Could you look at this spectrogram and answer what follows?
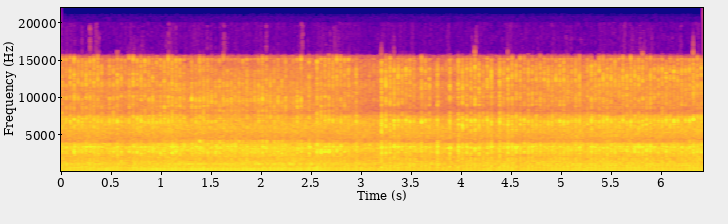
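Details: Yard Man self-propelled push mower with Powermore engine, long-sat, after carb clean and self-propel freed up: steady, even single-cylinder putter at constant pitch with brief dip; about 90%, old gas possibly still washing out, owner may add Seafoam.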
